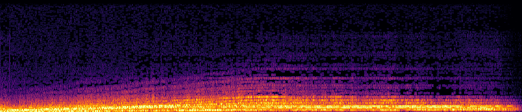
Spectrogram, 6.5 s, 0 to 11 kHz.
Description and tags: Mangled snippet from my "ME 1974" sound. Processed with cool edit 96. Some gliding pitch shifts, paste mixes, reversing, flanging, 3d echos, filtering.
voice, stereo, human, processed, child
